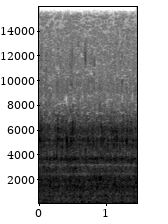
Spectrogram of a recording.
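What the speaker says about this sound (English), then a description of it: "So this small brook, which is just a few feet closer to the AT than the bear box, is running now." A small brook running through woods in southern New England during a wet early summer, giving a steady, soft, even rush of water at close range with no voices.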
